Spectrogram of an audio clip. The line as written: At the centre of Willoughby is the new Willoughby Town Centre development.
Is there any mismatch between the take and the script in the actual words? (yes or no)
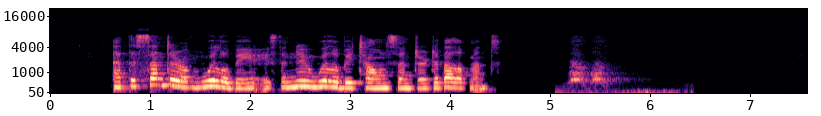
no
